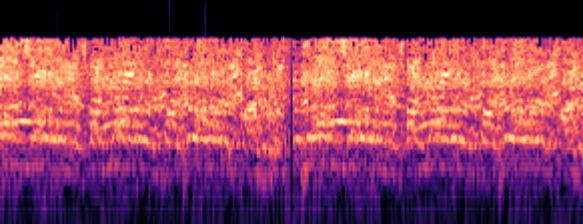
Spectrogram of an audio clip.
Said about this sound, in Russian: Уже ближе к утру подвыпившая толпа в центре города стала распевать патриотическую песню, но почему-то на мотив «Калинки-малинки».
